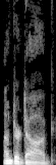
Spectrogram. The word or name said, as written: underdog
